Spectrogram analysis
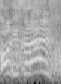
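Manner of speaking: "alive" shouted high, then falling; sudden high excited call; excited caster. Real, not acted. Shock save in esports cast.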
